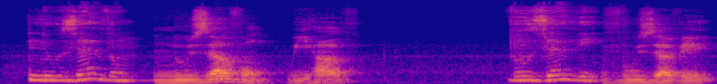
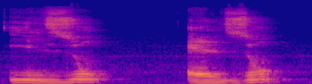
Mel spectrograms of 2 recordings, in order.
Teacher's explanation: Given that all of these verb forms, once again, start with a vowel sound, la liaison makes the unusually silent S endings on all of these pronouns sound like a Z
